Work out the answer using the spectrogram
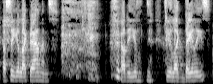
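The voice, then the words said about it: Comedic character voice. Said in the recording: “give him an old Greg voice”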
